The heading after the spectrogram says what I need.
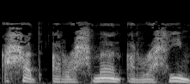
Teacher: خب ببینید اینجا ما هی جیمی صفت بحه داره، اونو باید یه مقدار قلیستر ادا بکنیم، جریان هوا رو شدید کنیم برای حرف حا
